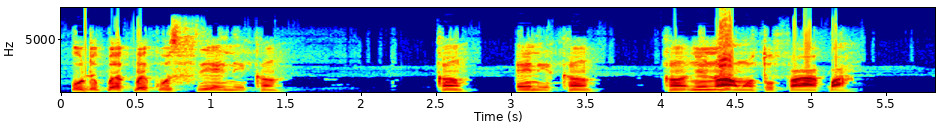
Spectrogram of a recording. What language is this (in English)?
Yoruba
